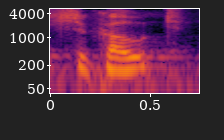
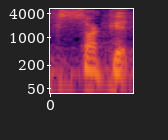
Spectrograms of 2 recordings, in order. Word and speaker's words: Sukkot: Say Sukkot. It's spelled S-U-K-K-O-T, and it sounds like suck it when you say it, but when you look at it. But that's not how it's pronounced. Pronounced Sukkot.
